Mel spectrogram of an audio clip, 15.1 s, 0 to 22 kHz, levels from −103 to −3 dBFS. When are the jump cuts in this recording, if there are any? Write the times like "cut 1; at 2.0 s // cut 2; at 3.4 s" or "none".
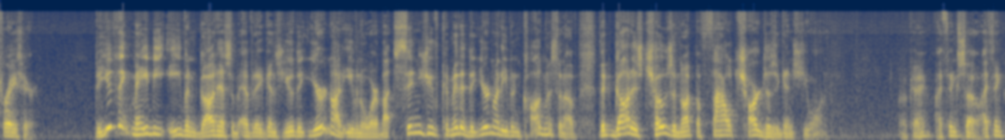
cut 1; at 1.3 s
